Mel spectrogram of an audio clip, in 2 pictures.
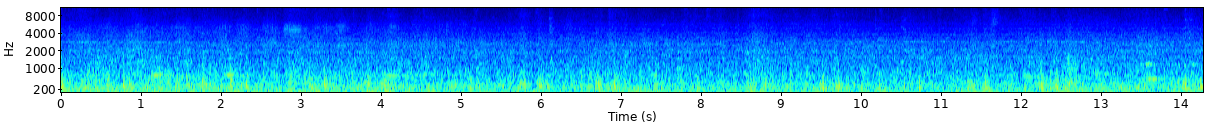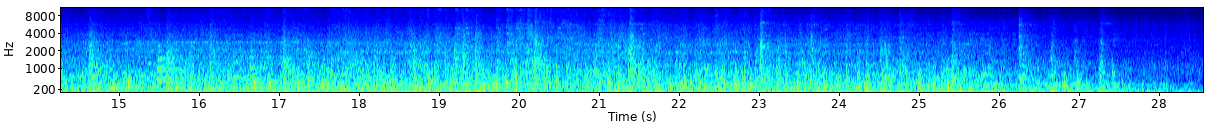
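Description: Container wagons of a freight train rolling past at steady speed: a continuous rumble of wheels on rail with repeated short clicks from the wheels over the track. The sound fades out near the end.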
